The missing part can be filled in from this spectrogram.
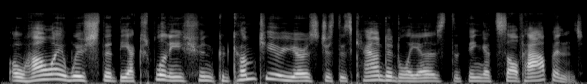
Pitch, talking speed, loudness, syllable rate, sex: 180 Hz, 205 wpm, -18 LUFS, 5.0 syllables/s, male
